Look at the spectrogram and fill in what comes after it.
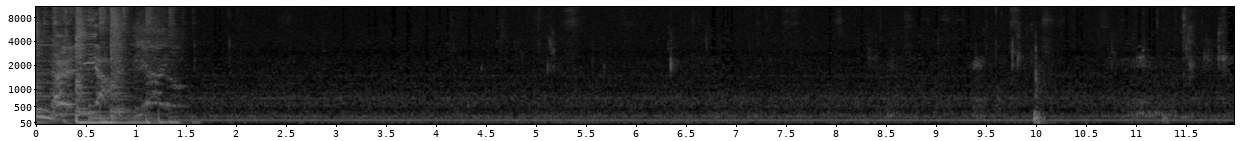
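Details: Indoor room tone with a steady low hum, a brief loud burst at the start and faint clicks and taps; no animal voice is heard.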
